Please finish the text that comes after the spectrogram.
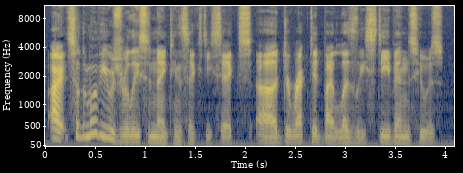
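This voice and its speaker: A man with a bright, forward voice in a very dry, close recording. He tells a story conversationally as a guest, circling and hedging as he works his way through it. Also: medium pitch, sing-song, no echo. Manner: halting, rambling delivery full of hedges.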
